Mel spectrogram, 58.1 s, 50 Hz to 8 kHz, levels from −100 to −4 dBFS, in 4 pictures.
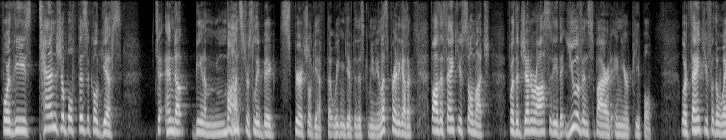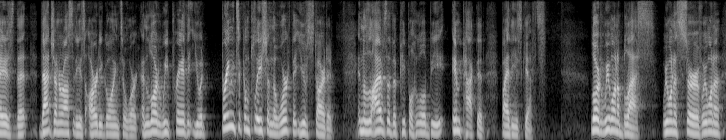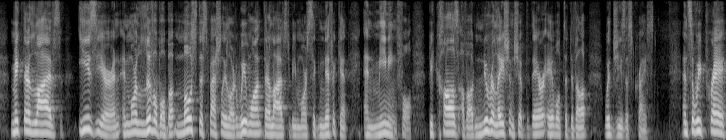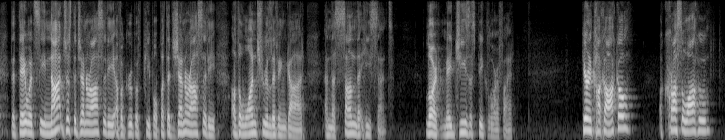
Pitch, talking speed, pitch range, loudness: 155 Hz, 175 wpm, 135-175 Hz, -27 LUFS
